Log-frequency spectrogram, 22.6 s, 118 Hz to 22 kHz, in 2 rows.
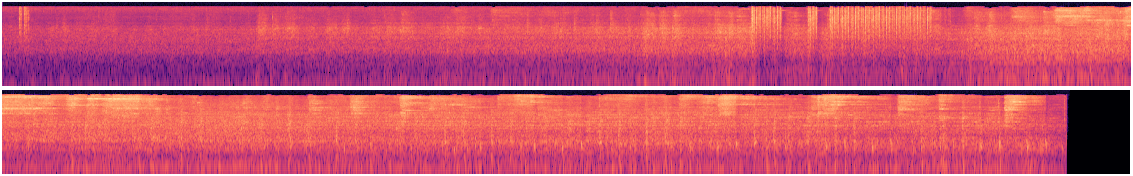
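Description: Two DE10 diesel-hydraulic locomotives running in tandem, hauling four old-type passenger coaches. The train's sound builds steadily as it approaches. From about ten seconds in, the coaches pass close by, loud, with a rapid clickety-clack of wheels over rail joints.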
